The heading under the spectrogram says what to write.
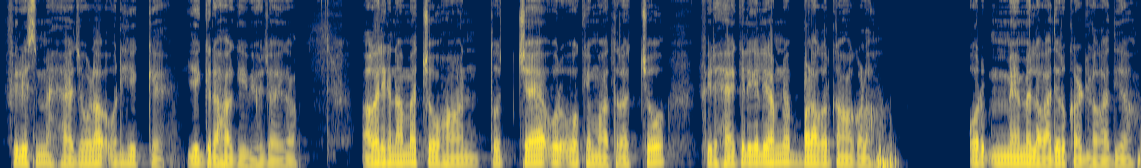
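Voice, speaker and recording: A man's voice: medium pitch, warm tone. A man teaching a shorthand class, patiently explaining each stroke and answering his own questions. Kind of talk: explaining a lesson step by step.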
